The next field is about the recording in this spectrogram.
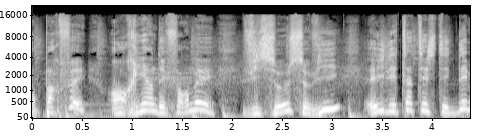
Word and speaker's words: ceuvi: Oui, mais à dire vrai, Yasmina, on trouve développé le sevi orthographié C-E-U-V-I pour qu'on ne prononce pas sévu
